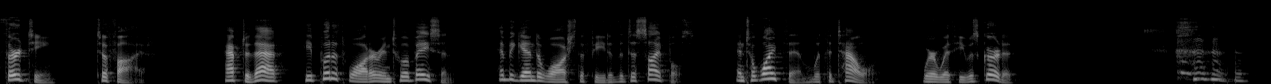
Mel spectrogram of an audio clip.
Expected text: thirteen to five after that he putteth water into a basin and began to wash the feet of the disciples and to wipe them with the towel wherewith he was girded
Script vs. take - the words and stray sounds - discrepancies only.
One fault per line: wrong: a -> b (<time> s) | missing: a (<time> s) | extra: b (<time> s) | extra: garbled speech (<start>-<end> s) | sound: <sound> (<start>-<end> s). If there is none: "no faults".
sound: laugh (11.4-12.5 s)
